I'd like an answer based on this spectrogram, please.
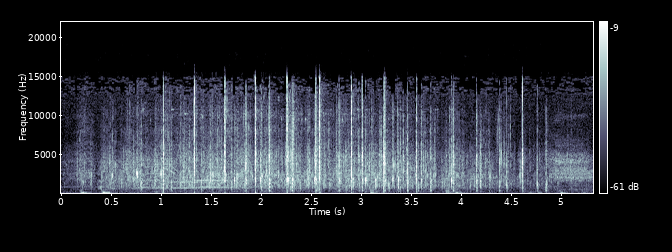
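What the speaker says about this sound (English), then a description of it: "can I get one more round of applause?" A graduation ceremony audience gives a round of applause, a thinner, spread-out clatter of individual claps heard from a distance, fairly quiet and uneven.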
